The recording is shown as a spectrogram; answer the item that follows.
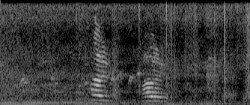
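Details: Persian cat mating with a village cat, giving two short, tonal, wavering meows about a second apart over a low, steady background hum.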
